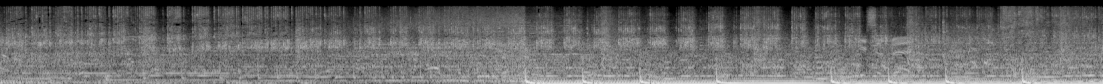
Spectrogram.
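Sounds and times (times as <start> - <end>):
car engines idling: 0.0 - 11.0.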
